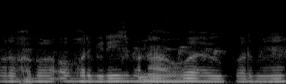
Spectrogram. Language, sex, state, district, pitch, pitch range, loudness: Hindi, male, Bihar, Kishanganj, 135 Hz, 130-135 Hz, -34 LUFS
